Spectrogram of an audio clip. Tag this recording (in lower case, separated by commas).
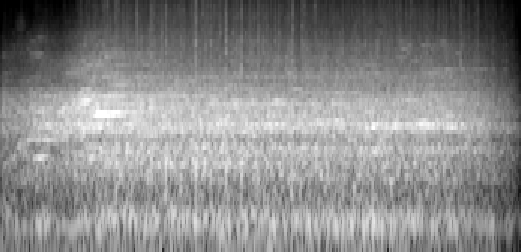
crowd, human group actions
